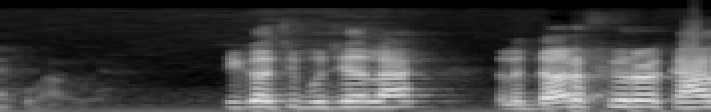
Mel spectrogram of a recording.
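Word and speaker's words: Der Führer: तांको शासक को लीडर को जो नारे डाकंती उच्चारणटा भले सुनिबो दर फ्यूरर ठीक अछि जर्मन भाषा रे कुआ ठीक अछि बुझियला तले दर फ्यूरर काहा को कुआ होची जेतो जर्मन्स माने हिटलर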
